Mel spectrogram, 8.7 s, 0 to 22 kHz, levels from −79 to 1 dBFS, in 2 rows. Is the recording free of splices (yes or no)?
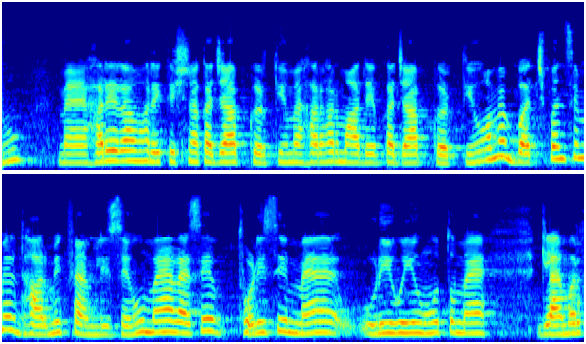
yes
